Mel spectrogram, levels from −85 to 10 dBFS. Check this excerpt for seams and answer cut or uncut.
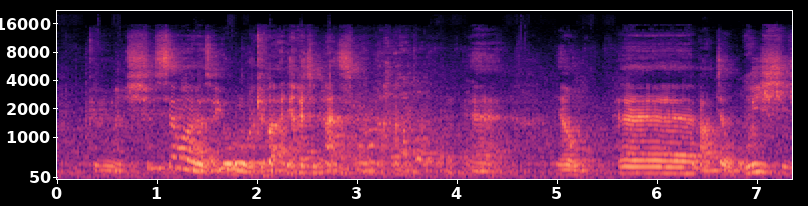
uncut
